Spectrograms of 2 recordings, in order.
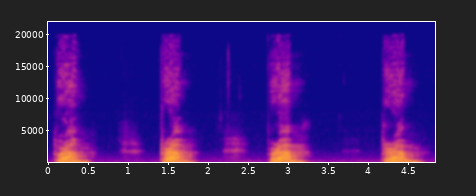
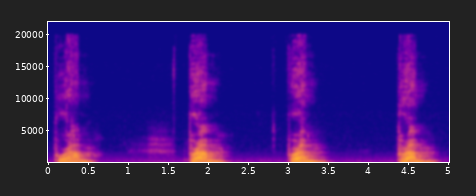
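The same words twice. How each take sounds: No difference in how they are said.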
